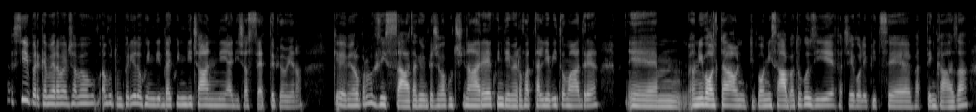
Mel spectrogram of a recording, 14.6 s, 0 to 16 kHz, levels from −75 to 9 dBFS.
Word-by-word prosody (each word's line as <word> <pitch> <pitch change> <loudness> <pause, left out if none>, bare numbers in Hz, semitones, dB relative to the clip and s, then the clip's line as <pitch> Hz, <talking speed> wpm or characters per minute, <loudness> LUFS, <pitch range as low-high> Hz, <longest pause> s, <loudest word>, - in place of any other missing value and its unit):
sì, 295 +4 +1
perché 205 -3 -2
mi 200 - +1
era 195 0 +1
cioè, 200 +2 -5
avevo 210 +1 -2
avu 205 - -15
avuto 205 -3 -4
un 170 - -3
periodo, 200 +3 -1
quindi 175 -2 -3
dai 170 0 -1
15 180 +1 -3
anni 165 -1 +1
ai 155 -1 -3
17 150 0 -4
più 140 - -8
o - - -5
meno, 135 +1 -8 0.4
che 165 -3 -1
mi 160 - -2
ero 165 +1 +2
proprio 205 +6 -3
fissata 155 -5 +3
che 155 - -1
mi 150 - 0
piaceva 155 +1 -2
cucinare, 165 0 +2
quindi 175 -2 +1
mi 150 - 0
ero 150 0 -1
fatta 160 -1 -1
il 155 - +1
lievito 160 +1 -1
madre, 155 +2 0 0.4
ehm, 145 -3 0
ogni 170 +2 +5
volta 165 -1 +6
ogni 155 -1 -2
tipo 145 +1 -4
ogni 155 +2 +1
sabato 150 +1 +3
così 165 -2 0
facevo 150 0 -5
le 145 -1 -5
pizze 140 -2 -2
fatte 140 0 -10
in 145 - 0
casa, 140 +5 -1
160 Hz, 200 wpm, -25 LUFS, 150-175 Hz, 0.4 s, volta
